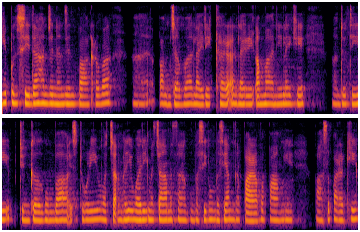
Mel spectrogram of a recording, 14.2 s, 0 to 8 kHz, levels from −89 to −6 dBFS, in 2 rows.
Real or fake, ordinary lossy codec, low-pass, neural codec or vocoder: fake; none; 7.2 kHz; vocoder, 22.05 kHz, 80 mel bands, HiFi-GAN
